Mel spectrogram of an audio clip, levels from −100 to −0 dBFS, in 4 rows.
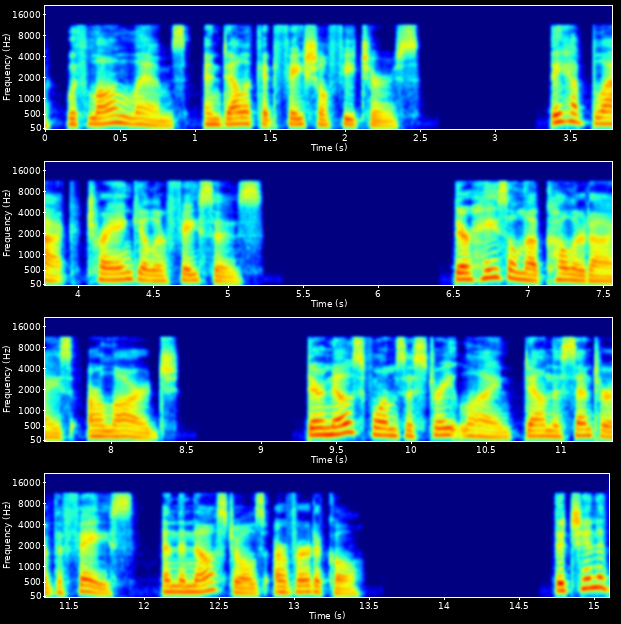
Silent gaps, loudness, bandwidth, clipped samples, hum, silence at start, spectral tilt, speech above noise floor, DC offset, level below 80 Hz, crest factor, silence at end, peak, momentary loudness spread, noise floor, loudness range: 2.63-3.27 s, 5.37-6.41 s, 8.57-9.21 s, 13.59-14.63 s; -21 LUFS; 12 kHz; under 0.1%; none; 0 s; -4.5 dB/octave; over 70 dB; under 0.1%; -72 dBFS; 20 dB; 0 s; -2 dBFS; 9 LU; under -90 dBFS; 3 LU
